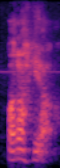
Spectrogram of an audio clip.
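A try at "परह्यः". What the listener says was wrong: It should be visarga ending.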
